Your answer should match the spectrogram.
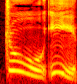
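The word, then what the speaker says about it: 注意: 주의하다는 표현을 중국어로 그냥 注意 라고 하면 돼요. 注意. 발음 똑같죠?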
